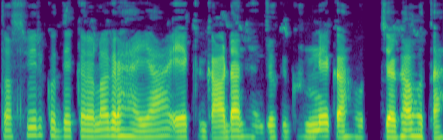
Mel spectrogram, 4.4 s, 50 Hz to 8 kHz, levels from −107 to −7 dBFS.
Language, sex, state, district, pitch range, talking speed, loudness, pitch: Hindi, male, Chhattisgarh, Balrampur, 130-140 Hz, 230 wpm, -20 LUFS, 135 Hz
